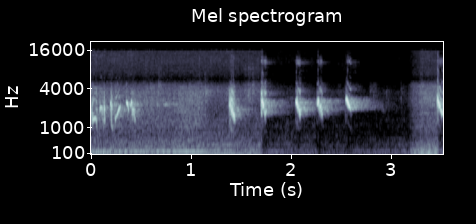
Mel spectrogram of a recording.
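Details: Morning song from a wild sooty-headed bulbul: a brief twittering opening followed by a series of single sharp, downslurred whistled notes spaced about a third of a second apart, with low background hum.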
